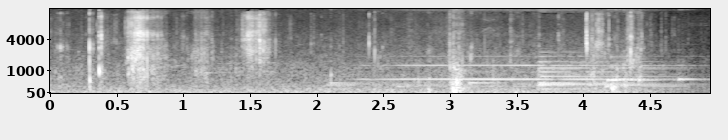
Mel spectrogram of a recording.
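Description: Someone chews a dumpling, wet and gristly, with quiet close bites and crunchy squelches in uneven bursts over a few seconds, faint overall and with no speech.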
